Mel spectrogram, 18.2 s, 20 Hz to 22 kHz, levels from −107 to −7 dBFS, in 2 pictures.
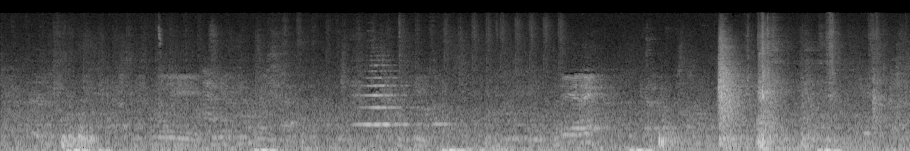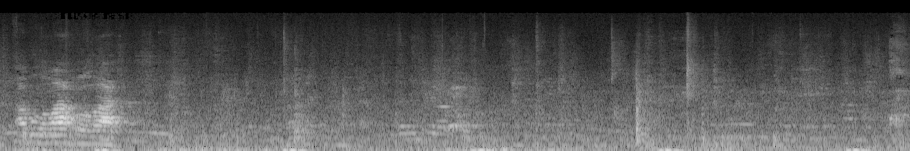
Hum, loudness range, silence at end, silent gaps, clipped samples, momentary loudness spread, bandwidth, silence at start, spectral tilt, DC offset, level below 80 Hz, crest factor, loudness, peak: none; 10 LU; 0 s; none; under 0.1%; 13 LU; 15 kHz; 0 s; -6 dB/octave; under 0.1%; -46 dBFS; 22 dB; -38 LUFS; -12 dBFS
